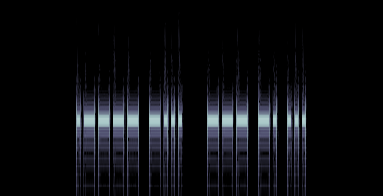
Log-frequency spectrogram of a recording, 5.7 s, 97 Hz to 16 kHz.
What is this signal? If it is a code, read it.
Morse code, heard as a keyed tone, about 21 wpm, 700 Hz. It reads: 1B ONS
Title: Field Day Exchanges Encore - 22wpm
